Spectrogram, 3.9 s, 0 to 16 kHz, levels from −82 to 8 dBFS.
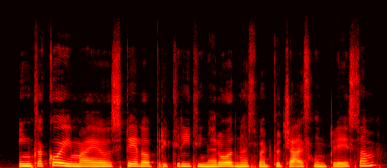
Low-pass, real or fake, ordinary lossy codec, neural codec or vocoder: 14.4 kHz; fake; none; codec, 44.1 kHz, 3.4 kbps, Pupu-Codec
